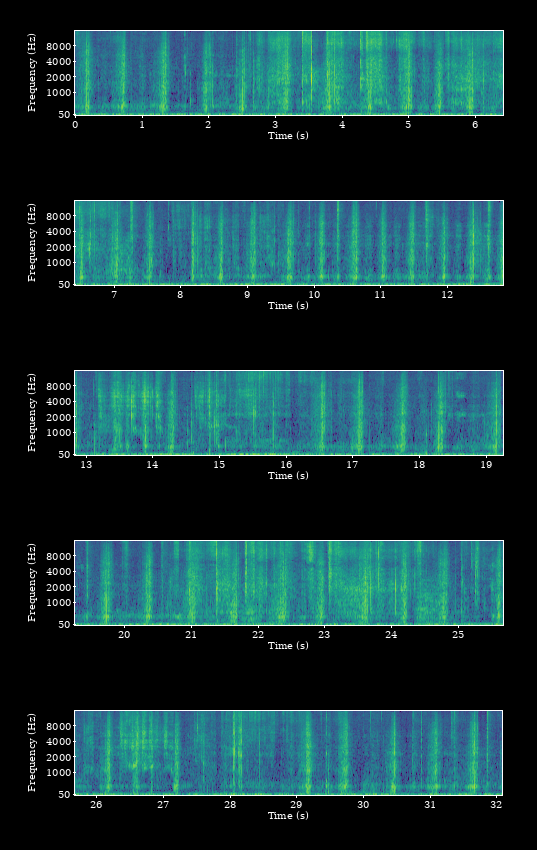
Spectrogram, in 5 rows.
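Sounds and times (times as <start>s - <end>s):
ice crunching when chewed: 0.0s - 32.0s
metal spoon scraping ice: 2.6s - 7.4s, 20.7s - 28.6s.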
